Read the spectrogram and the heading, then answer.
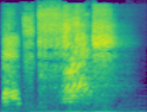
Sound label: scratch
